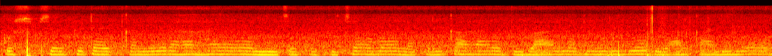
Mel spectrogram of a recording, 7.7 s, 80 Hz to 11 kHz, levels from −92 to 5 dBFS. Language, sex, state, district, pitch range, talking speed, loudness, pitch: Hindi, female, Bihar, Kaimur, 175-185 Hz, 180 wpm, -25 LUFS, 185 Hz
